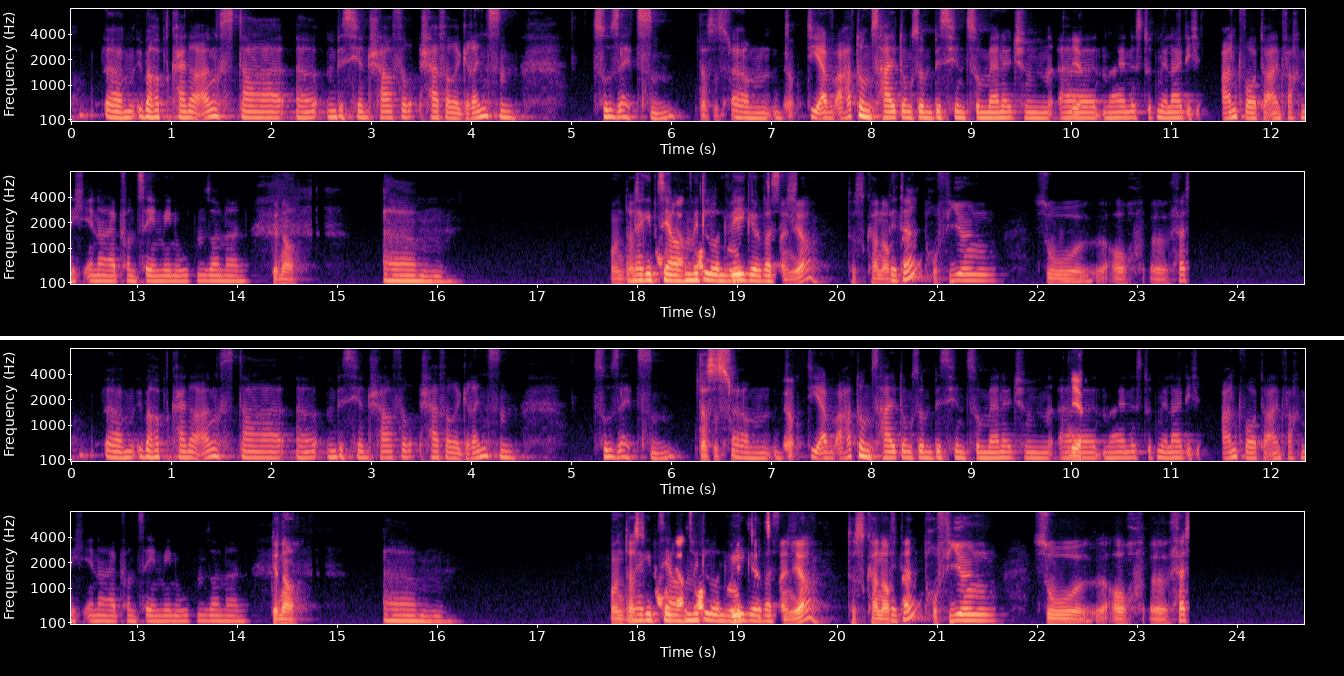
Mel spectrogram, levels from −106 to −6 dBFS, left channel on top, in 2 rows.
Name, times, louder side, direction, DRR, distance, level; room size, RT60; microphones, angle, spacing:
voice 1, 0.0-4.9 5.2-6.1 6.6-14.1 15.5-16.2 17.9-19.4 20.5-20.9 22.2-22.6, left 3 dB, 85° left, 0.8 m, -30 dB
voice 2, 6.3-6.7 7.1-7.2 10.0-10.1 14.4-14.7 17.7-18.0 18.3-18.5 18.9-19.1 19.4-19.8 20.2-20.7 21.1-21.6 22.0-23.5, right 6 dB, 85° right, 0.4 m, -30 dB
head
